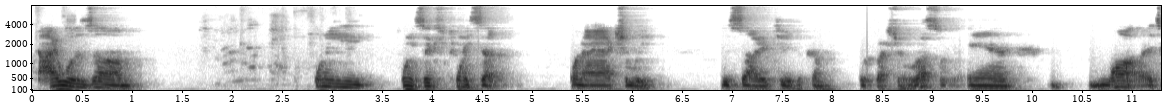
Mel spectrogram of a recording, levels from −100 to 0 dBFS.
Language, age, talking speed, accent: English, 40-59, 85 wpm, American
